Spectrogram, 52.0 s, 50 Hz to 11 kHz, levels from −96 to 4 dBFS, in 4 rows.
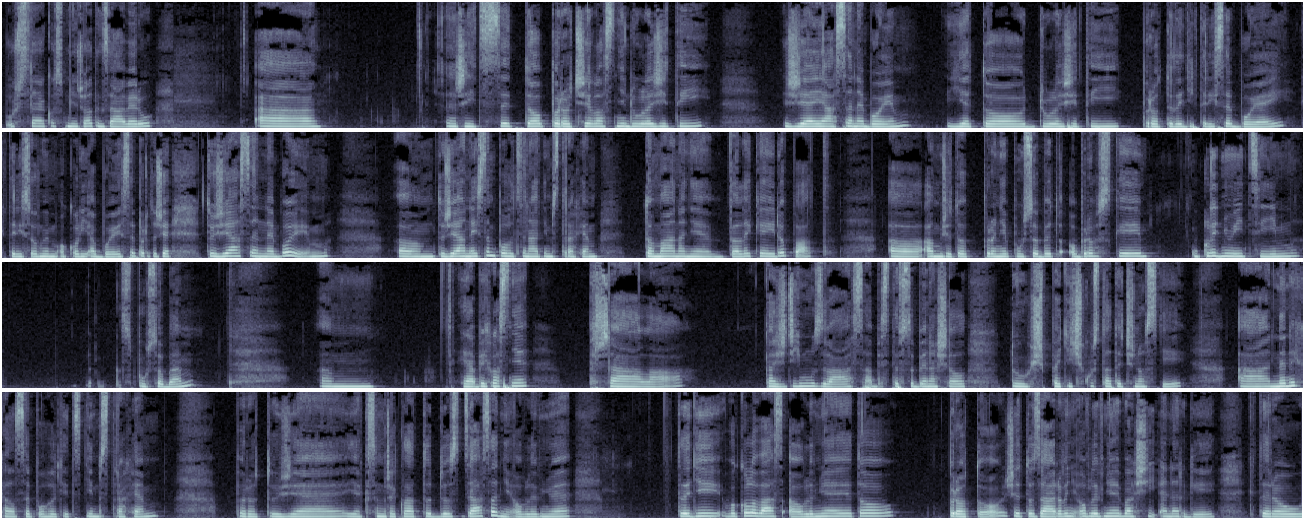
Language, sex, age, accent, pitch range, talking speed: Czech, female, 20-39, native, 220-240 Hz, 125 wpm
